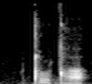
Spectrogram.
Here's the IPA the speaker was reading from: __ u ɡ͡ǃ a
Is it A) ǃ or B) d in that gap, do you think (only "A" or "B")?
A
